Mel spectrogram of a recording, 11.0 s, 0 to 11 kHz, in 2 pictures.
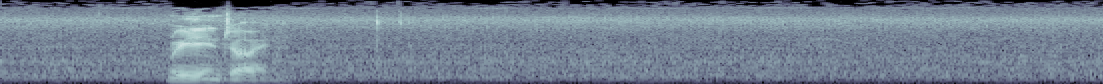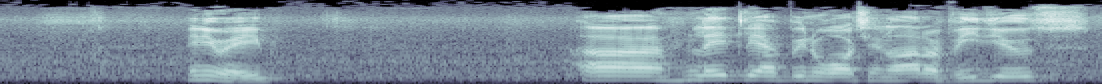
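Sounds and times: faint higher hiss: 0.0s - 11.0s
room noise hiss: 0.0s - 11.0s.

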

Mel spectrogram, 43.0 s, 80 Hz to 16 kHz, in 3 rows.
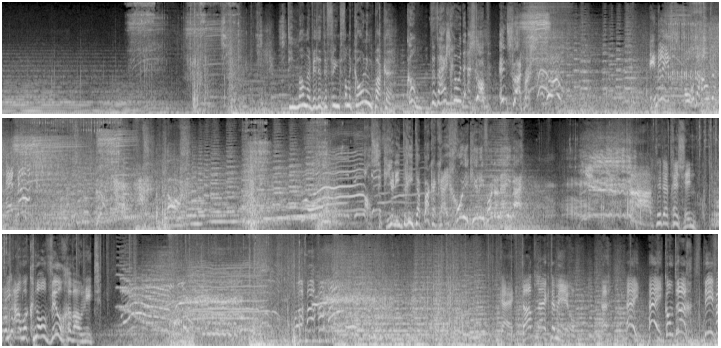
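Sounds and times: background music: 0.0s - 43.0s
horse whinnying: 25.2s - 27.4s, 30.9s - 36.6s
cartoon chase music: 31.1s - 42.3s.

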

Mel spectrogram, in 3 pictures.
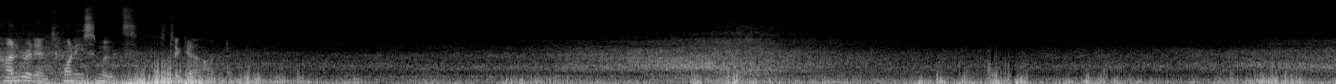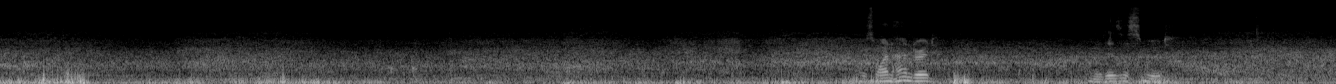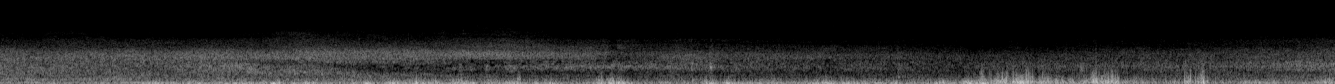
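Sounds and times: road traffic passing: 0.0s - 40.0s
wind buffeting microphone: 0.0s - 40.0s.

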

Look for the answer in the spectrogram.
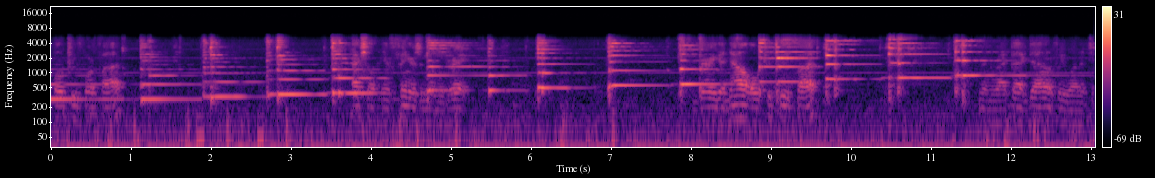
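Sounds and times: mandolin picking a scale: 0.0s - 13.0s.

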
